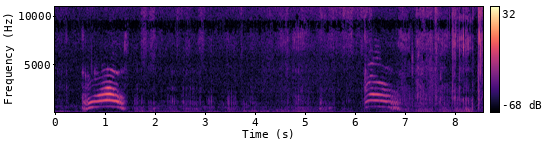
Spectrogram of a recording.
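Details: House cat indoors uttering two long, arching meows about five seconds apart, pitch climbing and then dropping within each call, with quiet low rumbling between them.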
